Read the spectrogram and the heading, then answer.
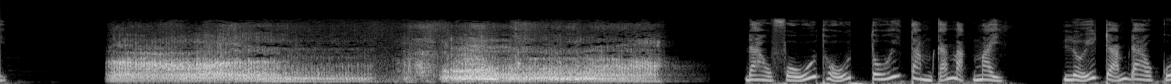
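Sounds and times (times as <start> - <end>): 
white tiger roaring: 1.1 - 7.0
speech: 7.5 - 11.7.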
